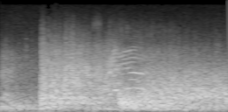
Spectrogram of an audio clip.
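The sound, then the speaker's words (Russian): An artillery shell explodes nearby in a wartime radio drama: an abrupt loud blast, then a sustained roaring rumble that stays loud to the end. “Рядом взрывается снаряд.”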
